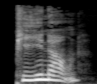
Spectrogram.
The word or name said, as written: pigenavn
